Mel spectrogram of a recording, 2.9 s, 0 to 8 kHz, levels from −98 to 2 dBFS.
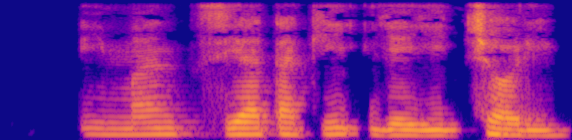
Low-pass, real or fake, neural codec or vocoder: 7.2 kHz; real; none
